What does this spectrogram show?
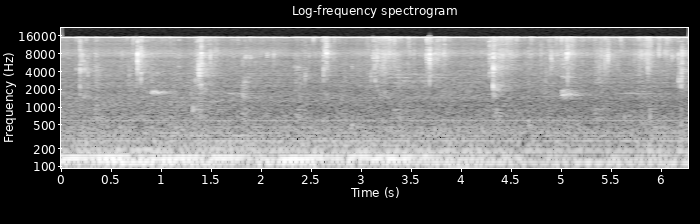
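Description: Close-up eating sounds: scattered wet clicks and smacks of chewing a mouthful of rice and curry, over a steady low hum.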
